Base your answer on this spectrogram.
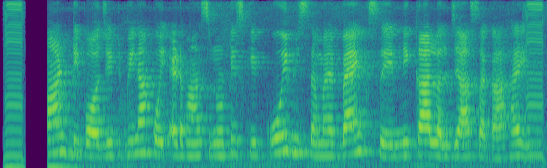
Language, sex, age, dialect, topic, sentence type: Magahi, female, 36-40, Western, banking, statement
